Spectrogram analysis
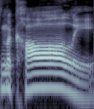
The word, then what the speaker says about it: Macaulay: - It's Macaulay like cauliflower.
